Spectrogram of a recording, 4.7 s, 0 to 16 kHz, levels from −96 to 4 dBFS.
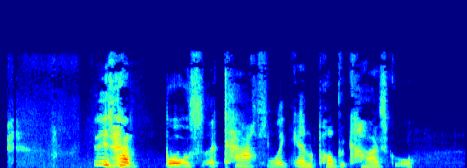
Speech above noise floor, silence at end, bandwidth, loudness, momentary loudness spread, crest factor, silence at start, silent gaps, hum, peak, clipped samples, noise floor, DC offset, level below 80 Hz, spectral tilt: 32 dB; 0.55 s; 11.5 kHz; -27 LUFS; 22 LU; 26 dB; 0.1 s; none; none; -4 dBFS; under 0.1%; -59 dBFS; under 0.1%; -70 dBFS; -3 dB/octave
